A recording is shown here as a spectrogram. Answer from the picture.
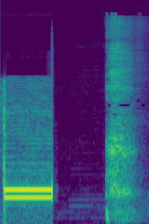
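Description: A telephone busy tone sounds after a caller hangs up a phone call with the host: one loud, steady mid-pitched beep lasting about half a second, then a pause and a short, soft breathy burst. No one speaks.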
